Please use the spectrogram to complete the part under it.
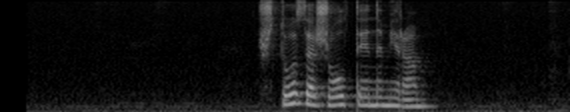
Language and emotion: Russian, neutral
